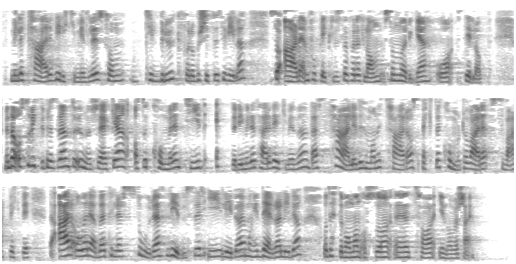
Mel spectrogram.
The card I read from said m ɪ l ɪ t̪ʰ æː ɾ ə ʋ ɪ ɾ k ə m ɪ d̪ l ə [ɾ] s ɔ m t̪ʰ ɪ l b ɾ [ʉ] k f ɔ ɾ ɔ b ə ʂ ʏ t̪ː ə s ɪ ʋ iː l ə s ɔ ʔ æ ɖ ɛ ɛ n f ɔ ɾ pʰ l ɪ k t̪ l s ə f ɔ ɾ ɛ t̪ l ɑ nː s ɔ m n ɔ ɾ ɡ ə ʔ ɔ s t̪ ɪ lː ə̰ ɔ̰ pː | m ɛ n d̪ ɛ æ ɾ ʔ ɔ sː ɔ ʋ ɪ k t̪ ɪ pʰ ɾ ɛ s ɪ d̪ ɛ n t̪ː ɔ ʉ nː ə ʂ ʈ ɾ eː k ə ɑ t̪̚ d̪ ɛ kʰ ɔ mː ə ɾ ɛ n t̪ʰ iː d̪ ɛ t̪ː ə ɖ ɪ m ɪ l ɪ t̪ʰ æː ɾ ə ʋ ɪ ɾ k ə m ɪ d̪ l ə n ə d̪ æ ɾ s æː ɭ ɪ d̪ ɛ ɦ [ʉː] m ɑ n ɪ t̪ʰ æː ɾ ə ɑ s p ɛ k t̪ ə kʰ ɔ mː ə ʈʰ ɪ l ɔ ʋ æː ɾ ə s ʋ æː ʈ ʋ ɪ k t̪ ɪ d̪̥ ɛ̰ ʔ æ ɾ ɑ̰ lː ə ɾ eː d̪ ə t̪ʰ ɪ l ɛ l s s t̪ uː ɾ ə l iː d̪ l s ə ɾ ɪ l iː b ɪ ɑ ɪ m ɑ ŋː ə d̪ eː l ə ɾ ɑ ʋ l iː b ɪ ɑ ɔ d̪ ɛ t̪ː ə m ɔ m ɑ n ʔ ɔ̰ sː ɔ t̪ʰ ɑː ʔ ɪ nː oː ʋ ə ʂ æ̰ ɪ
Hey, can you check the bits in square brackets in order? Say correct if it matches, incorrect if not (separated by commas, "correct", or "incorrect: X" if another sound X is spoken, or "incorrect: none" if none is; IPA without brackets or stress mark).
correct, incorrect: ʉː, incorrect: ʉ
